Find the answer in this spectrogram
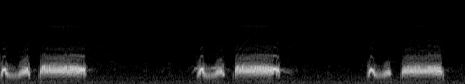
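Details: Spotted dove calling to lure doves into a trap. Three evenly spaced phrases about two seconds apart, each a quick double note then a sustained mellow coo, over a quiet background.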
